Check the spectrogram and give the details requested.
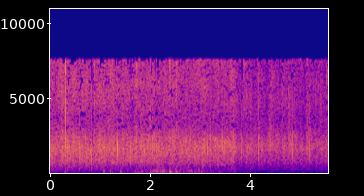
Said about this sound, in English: So thank you again for your time tonight. A round of applause for our candidates, please, and our panel members.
